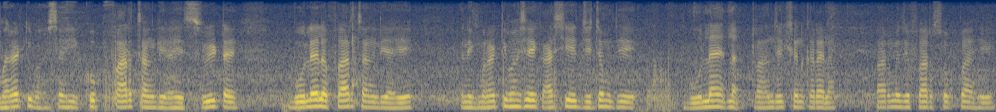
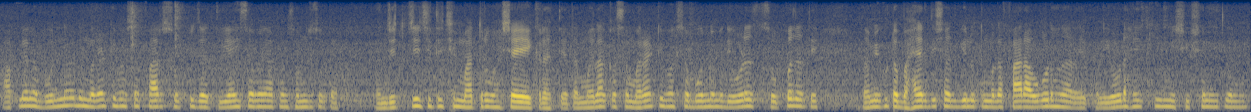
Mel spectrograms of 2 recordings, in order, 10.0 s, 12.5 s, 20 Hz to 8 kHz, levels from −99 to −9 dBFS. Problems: constant background noise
